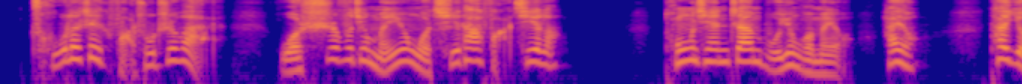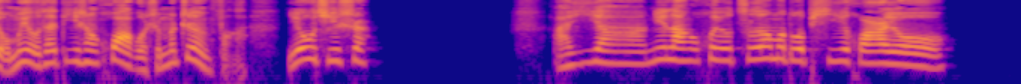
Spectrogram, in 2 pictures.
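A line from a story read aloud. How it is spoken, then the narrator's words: Impatient interruption. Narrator (Chinese): 李金花显然不耐烦了起来，她打断了我的话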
